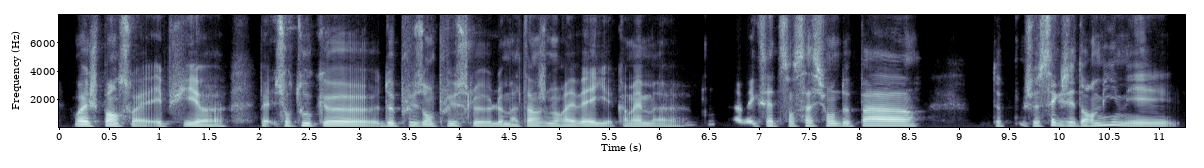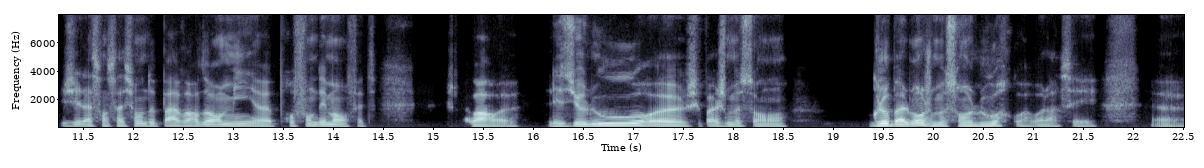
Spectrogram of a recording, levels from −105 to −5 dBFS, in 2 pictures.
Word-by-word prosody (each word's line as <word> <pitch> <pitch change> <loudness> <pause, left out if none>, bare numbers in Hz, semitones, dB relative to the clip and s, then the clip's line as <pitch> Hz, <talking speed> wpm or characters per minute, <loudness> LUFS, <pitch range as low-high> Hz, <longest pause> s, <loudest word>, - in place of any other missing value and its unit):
Ouais, 110 -2 +7
je - - -2
pense, 110 -4 +4
ouais - - -1
et 95 - -1
puis, 105 +3 +1
heu, 90 -2 -1 0.4
beh, - - -2
surtout 155 -1 0
que 110 -3 +3
de 115 - +1
plus 115 +3 -4
en 105 - 0
plus, 135 +5 -4
le 100 -2 0
le 95 0 -1
matin, 95 +6 -1
je 110 -3 -5
me 95 - -3
réveille 100 +3 +1
quand 95 - -7
même, 100 +2 -1
heu, - - -7 0.7
avec 430 0 -2
cette 430 - -1
sensation 150 -1 0
de 120 -4 -2
pas 140 +3 +4 0.7
de - - -6
p - - -21 0.2
je - - -3
sais 175 - +3
que - - -3
j'ai 125 -3 0
dormi 155 +12 -1
mais 110 -9 -3
j'ai 110 +2 -6
la 110 +2 -2
sensation 115 +7 -5
de 115 - -4
pas - - -1
avoir 120 -1 -1
dormi, 120 +4 0
heu, 95 -2 -2
profondément, 115 +2 -3
en - - -7
fait. 90 - -16 0.8
Je - - -15
vais - - -19
avoir, 95 -1 +2
heu, 85 - -10 0.3
les 95 0 -3
yeux 100 - +3
lourds, 145 +4 +4
heu, 95 0 +3
je - - -5
sais - - -18
pas, - - -2
je 100 -1 -4
me 95 -1 -4
sens 95 0 -5 0.8
globalement, 135 +2 +6
je 130 - -3
me 115 -2 -2
sens 115 +2 0
lourd, 115 +3 -2
quoi, 90 -1 -10
voilà. 95 +2 -8
C'est 90 0 -11 0.6
heu - - -9
110 Hz, 185 wpm, -24 LUFS, 95-130 Hz, 0.8 s, Ouais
